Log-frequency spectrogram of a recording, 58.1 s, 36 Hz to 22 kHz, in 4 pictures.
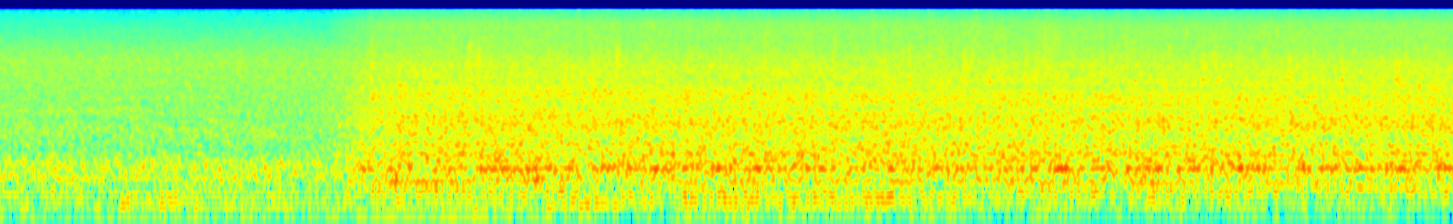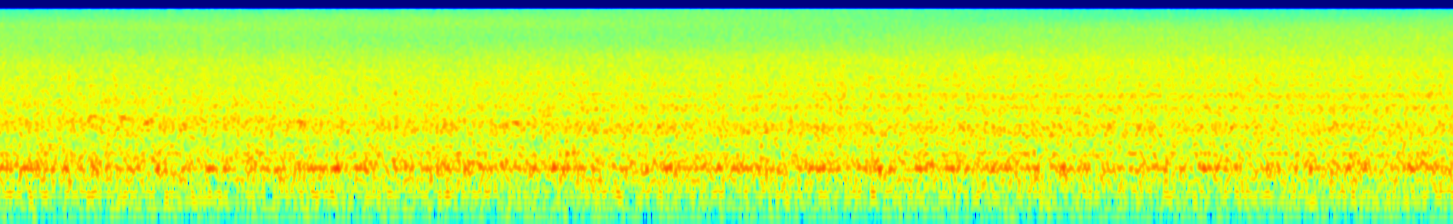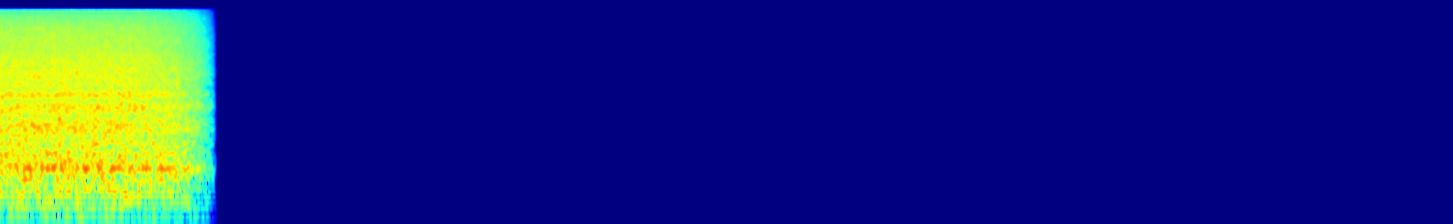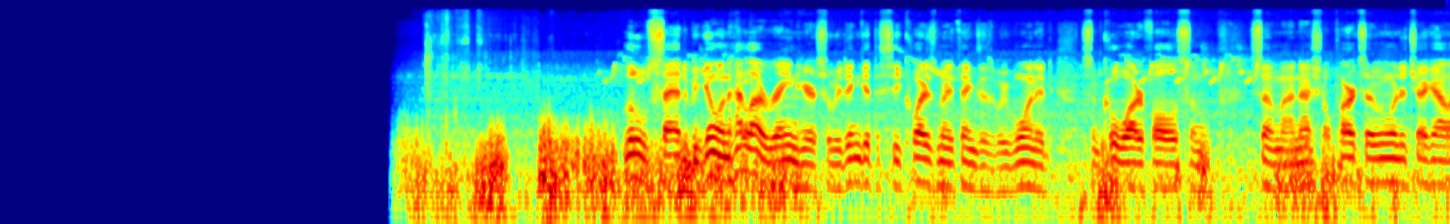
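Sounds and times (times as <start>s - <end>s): creek running over rocks: 0.0s - 31.2s.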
